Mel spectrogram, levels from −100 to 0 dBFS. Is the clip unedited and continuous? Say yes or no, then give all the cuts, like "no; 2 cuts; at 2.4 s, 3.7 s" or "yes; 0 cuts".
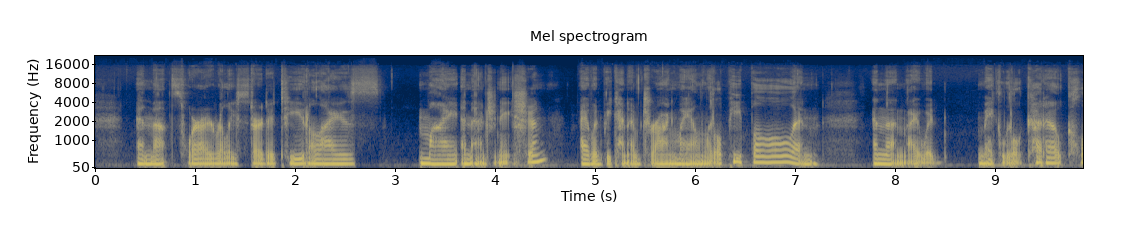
no; 1 cut; at 4.7 s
